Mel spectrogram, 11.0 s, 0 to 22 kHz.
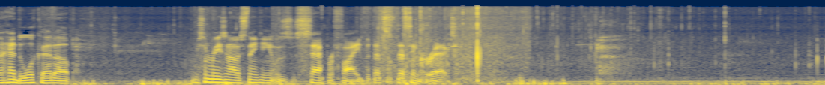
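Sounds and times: faint low hum: 0.5 - 11.0
footsteps in dry leaves: 2.5 - 10.7.

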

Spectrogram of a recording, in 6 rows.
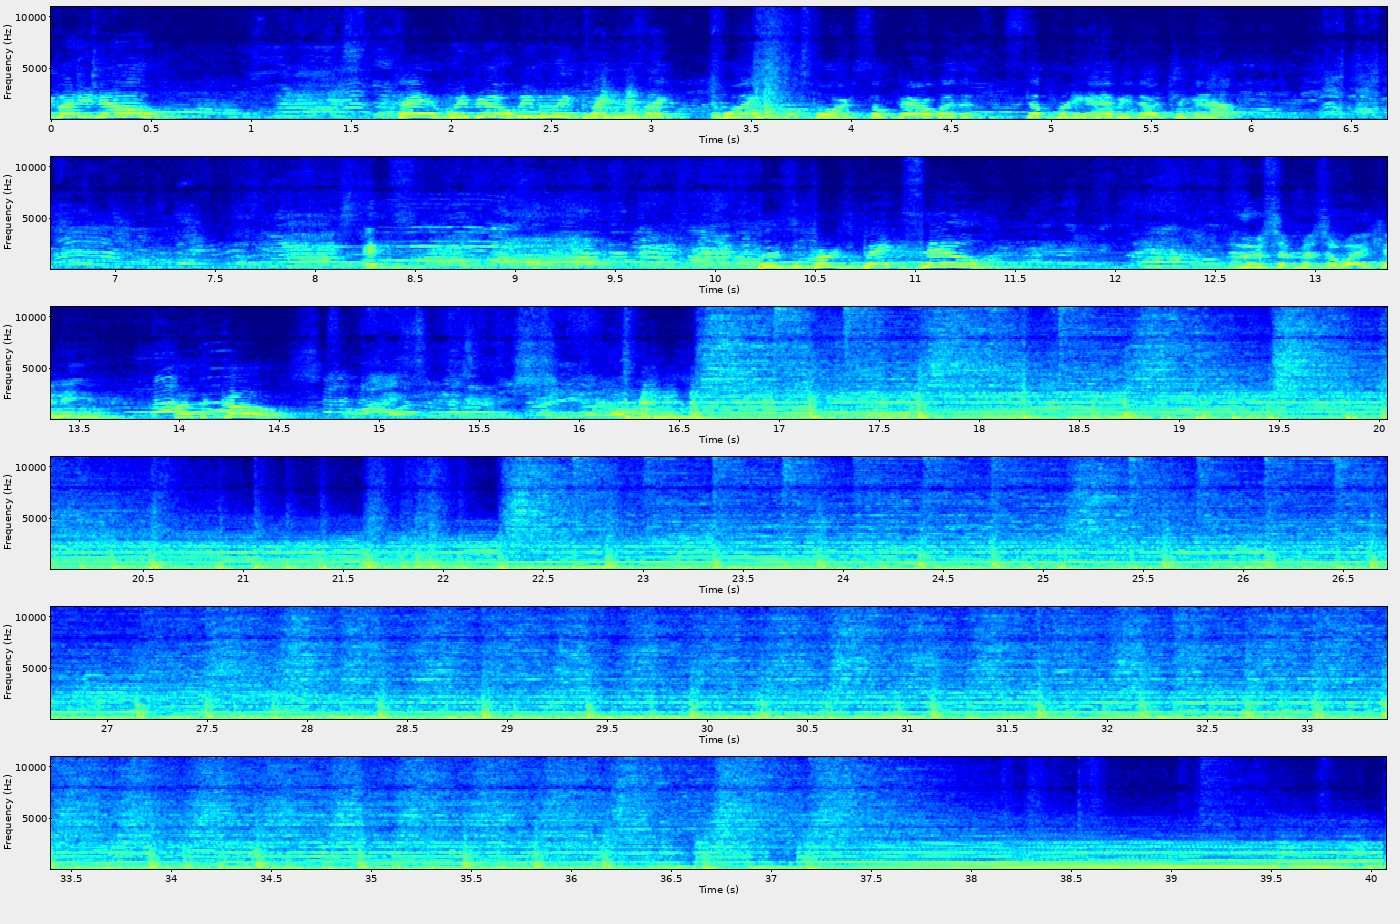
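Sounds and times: fast drumming: 2.6 - 4.0, 16.2 - 37.7
bass guitar: 16.2 - 40.0
electric guitars: 16.2 - 40.0.

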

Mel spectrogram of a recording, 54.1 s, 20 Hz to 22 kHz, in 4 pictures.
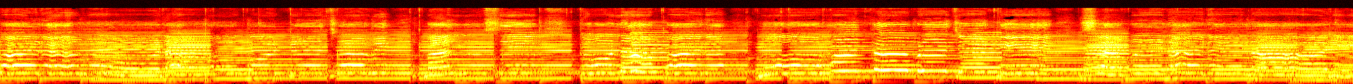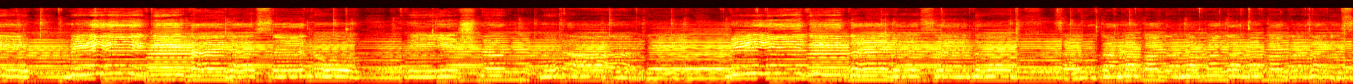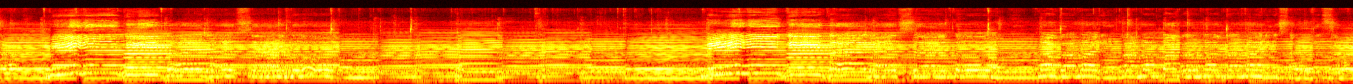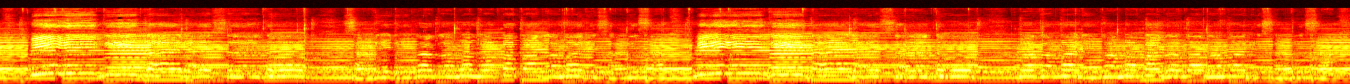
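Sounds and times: person singing: 0.0 - 32.4, 33.0 - 54.0
harmonium fast runs: 0.0 - 54.0.

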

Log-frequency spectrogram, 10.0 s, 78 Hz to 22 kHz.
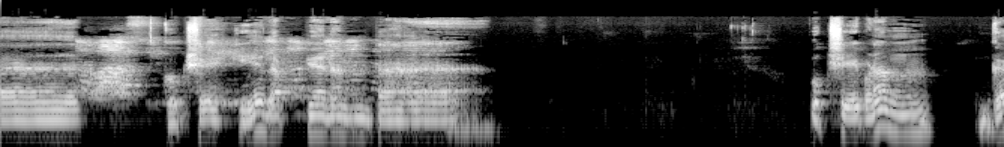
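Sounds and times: man chanting: 0.0 - 5.0.

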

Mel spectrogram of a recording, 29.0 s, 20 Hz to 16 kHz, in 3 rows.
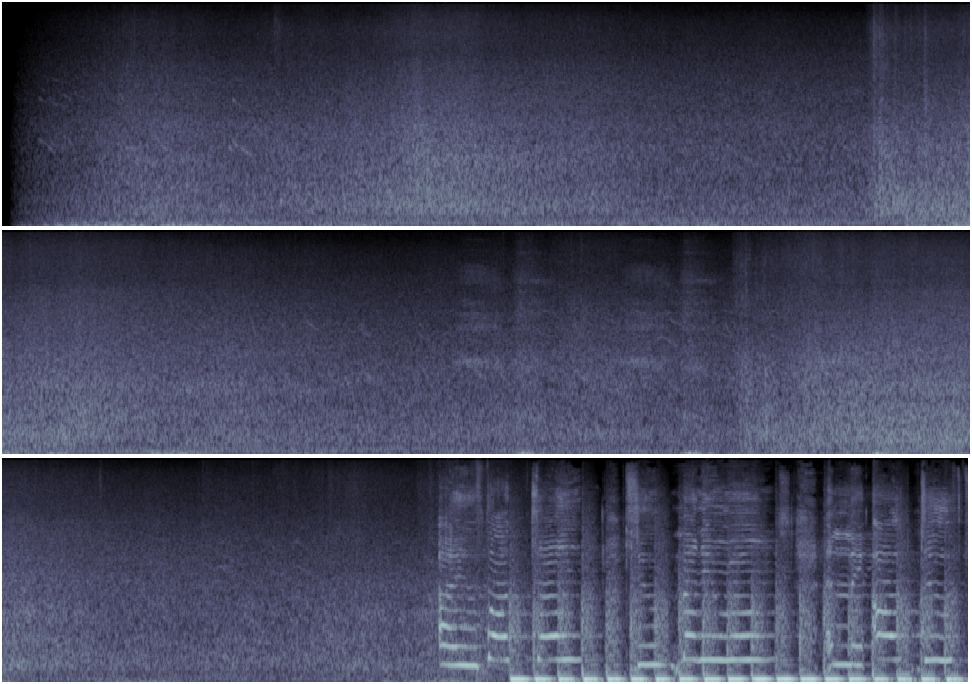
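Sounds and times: ocean surf washing on beach: 0.4 - 27.5.

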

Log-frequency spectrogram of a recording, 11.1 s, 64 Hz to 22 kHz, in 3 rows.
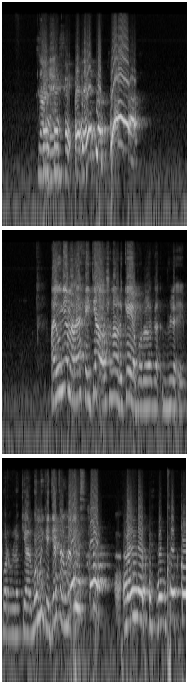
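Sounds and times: girl laughing: 0.7 - 2.9, 9.1 - 11.0.

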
